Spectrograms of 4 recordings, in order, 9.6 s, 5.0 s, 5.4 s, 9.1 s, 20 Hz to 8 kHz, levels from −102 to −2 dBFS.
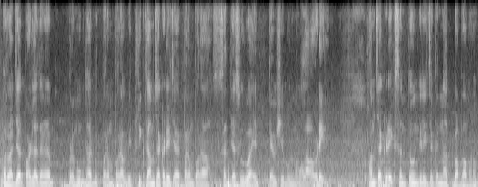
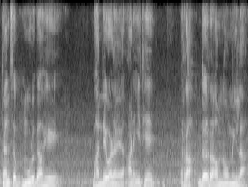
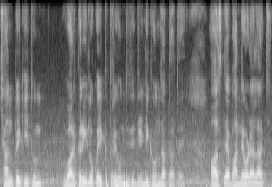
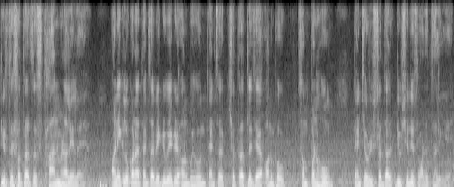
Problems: none marked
